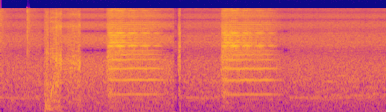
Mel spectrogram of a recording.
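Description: A boxing bell rings twice.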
